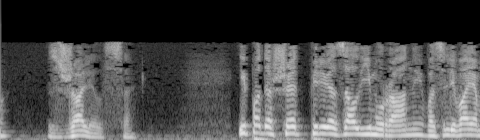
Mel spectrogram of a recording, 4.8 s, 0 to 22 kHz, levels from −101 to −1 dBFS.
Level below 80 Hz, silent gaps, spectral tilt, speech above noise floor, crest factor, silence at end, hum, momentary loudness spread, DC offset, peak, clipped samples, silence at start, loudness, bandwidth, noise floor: -38 dBFS; none; -5.5 dB/octave; 30 dB; 14 dB; 0 s; none; 12 LU; under 0.1%; -6 dBFS; under 0.1%; 0 s; -19 LUFS; 6.6 kHz; -48 dBFS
